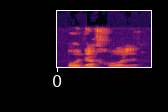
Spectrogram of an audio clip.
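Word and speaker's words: ادخل: Harokatnya dhammah, jadi bacanya udkhul.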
